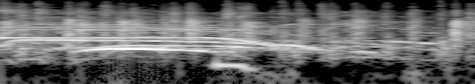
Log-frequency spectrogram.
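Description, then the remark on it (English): Audience applause for a list of weekly winners at an awards gathering: a dense wash of clapping that holds steady for a couple of seconds, mixed with whooping voices and cheers rising above the claps. “How about round applause for all those winners?”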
